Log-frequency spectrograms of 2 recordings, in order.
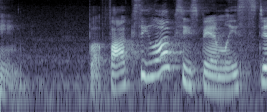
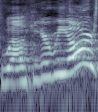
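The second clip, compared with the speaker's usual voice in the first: loud, raised storybook fox voice; triumphant fox; 8 semitones higher, 7 dB louder than usual. A narrator's reading. Fox showing the birds his den, loudly triumphant. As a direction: announce the arrival, high and loud.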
